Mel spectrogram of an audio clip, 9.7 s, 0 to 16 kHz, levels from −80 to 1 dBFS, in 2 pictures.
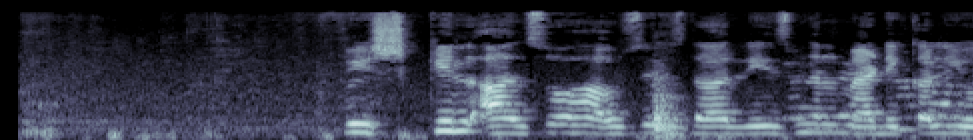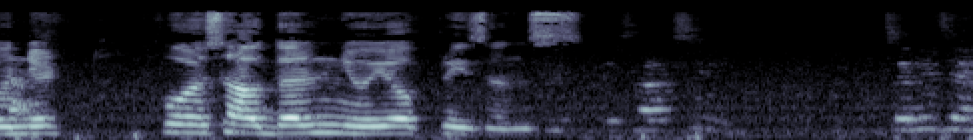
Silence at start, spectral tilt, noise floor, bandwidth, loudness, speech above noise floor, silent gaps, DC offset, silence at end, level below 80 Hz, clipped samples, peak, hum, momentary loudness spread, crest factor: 0.1 s; -2.5 dB/octave; -56 dBFS; 12 kHz; -18 LUFS; 37 dB; none; under 0.1%; 0 s; -50 dBFS; under 0.1%; 0 dBFS; none; 21 LU; 20 dB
